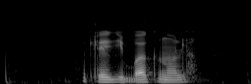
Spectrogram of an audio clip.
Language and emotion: Russian, neutral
